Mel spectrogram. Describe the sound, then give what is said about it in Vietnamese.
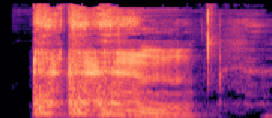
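A man clears his throat in one long, rough, voiced rasp, trailing off into a brief faint click afterward. “Ông ta hắng giọng.”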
